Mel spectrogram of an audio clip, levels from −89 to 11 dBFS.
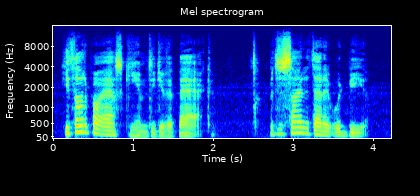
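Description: No technical faults can be heard in this speech recording. There is no moment in it that needs to be marked with a time.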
